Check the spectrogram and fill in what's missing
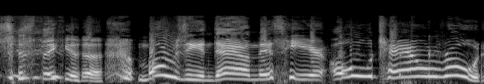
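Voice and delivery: put-on high, slow old prospector drawl. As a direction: drawl it like a grizzled miner. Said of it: "you're an old prospector".

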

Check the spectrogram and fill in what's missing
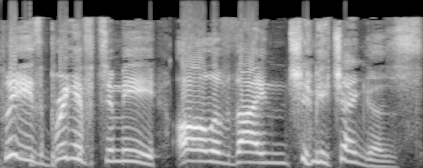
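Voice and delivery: slow, high, grandly declaimed; Shakespearean English. Pretend. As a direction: declaim like a pompous bard. Mock Shakespearean demand, slow.

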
